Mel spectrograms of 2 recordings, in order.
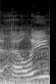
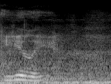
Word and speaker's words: Ely: Do you know if this train goes to Ellie? I Yeah. Yeah, this is the one. Okay, thank you. Okay, we found it. I pronounced Elely.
